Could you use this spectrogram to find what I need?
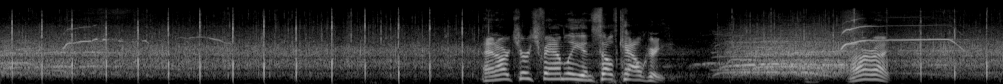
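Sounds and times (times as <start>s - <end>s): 
audience cheering: 0.0s - 2.4s, 7.0s - 10.0s
speech: 4.8s - 6.8s, 8.5s - 9.0s.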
